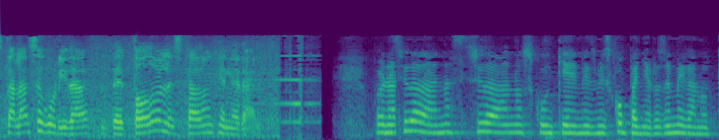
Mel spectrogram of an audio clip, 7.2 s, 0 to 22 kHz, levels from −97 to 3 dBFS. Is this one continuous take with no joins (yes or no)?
no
